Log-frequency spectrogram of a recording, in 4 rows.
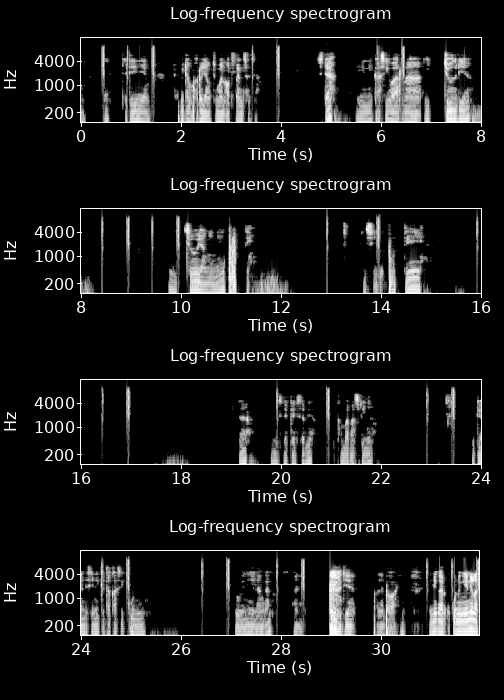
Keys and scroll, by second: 2.6 ctrl+z.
